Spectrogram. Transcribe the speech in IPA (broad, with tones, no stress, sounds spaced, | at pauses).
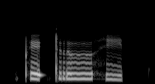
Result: pʰ e˨˩ ʔ t r ɯː˧ h i˨˩ t̚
